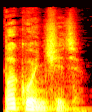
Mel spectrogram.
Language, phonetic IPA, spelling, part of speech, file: Russian, [pɐˈkonʲt͡ɕɪtʲ], покончить, verb, Ru-покончить.ogg
- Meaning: to finish off, to put an end to something, to do away with something, to be through with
